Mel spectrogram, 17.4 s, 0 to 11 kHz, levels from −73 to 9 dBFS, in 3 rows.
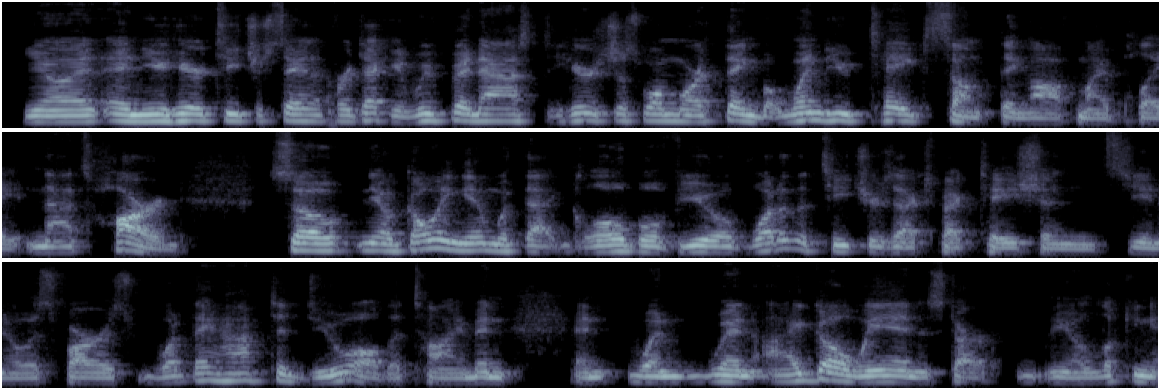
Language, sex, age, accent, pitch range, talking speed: English, male, 30-49, American, 110-140 Hz, 250 wpm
